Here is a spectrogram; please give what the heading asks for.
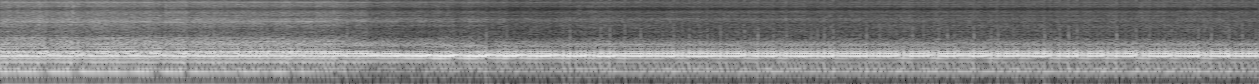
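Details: Yamaha Banshee two-stroke: uneven, lopsided idle and revs, left cylinder misfiring and dropping out, pipe not warm at idle; carbs rebuilt, balancing tried, air screws adjusted, problem doesn't follow plug; cause unknown.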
